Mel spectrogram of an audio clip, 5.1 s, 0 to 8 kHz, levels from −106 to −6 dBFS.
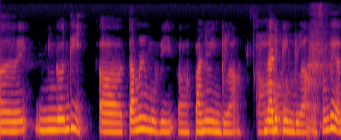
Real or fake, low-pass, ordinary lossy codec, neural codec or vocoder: real; 7.2 kHz; none; none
